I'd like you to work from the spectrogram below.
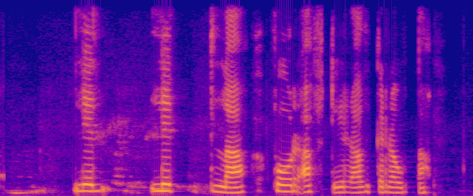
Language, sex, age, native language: Icelandic, male, 6, Icelandic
